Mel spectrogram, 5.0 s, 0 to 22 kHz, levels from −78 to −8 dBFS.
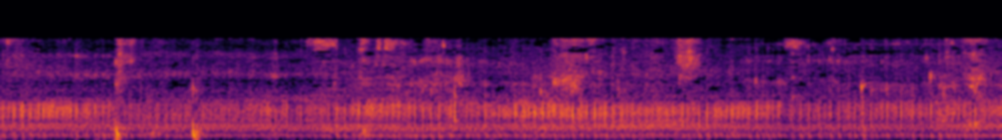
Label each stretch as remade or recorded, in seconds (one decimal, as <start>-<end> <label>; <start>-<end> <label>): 0.0-5.0 remade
